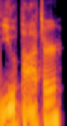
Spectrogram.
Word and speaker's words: Jupiter: you know yahweh right jupiter would have been pronounced as you potter by latin speakers you being a derivation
